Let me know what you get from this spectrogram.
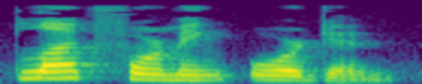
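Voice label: "blood-forming organ", English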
